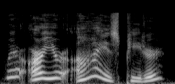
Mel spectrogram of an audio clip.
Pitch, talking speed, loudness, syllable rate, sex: 250 Hz, 170 wpm, -18 LUFS, 5.2 syllables/s, male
